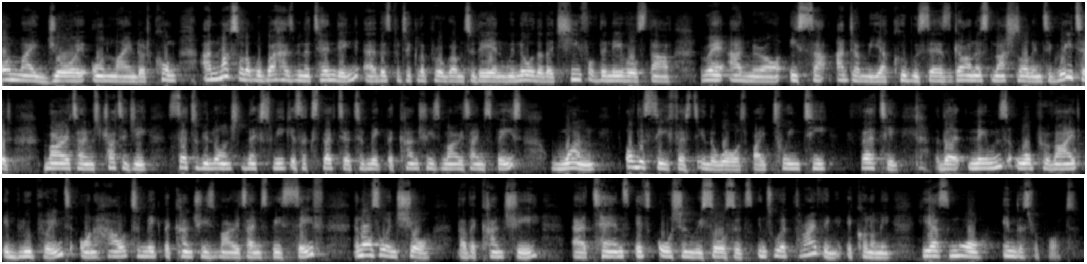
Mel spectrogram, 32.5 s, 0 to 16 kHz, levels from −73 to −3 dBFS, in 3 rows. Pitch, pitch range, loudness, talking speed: 170 Hz, 160-185 Hz, -19 LUFS, 170 wpm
